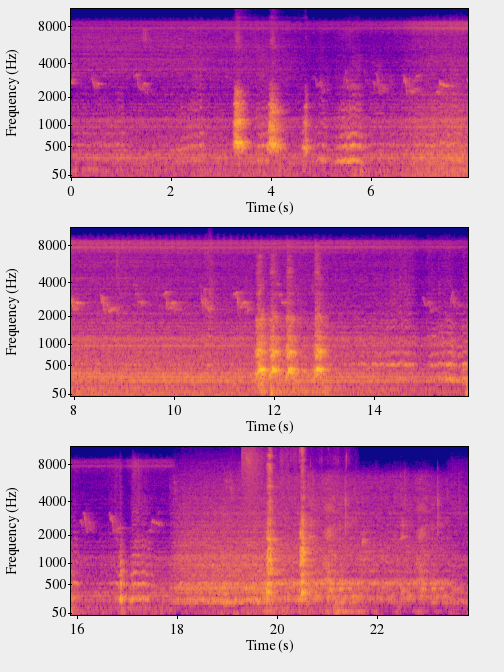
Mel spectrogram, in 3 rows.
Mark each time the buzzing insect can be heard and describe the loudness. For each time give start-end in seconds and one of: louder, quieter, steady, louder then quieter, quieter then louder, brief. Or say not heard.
0.0-23.7 louder.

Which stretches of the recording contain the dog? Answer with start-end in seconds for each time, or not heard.
3.2-4.8, 11.6-13.1, 19.3-21.4.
